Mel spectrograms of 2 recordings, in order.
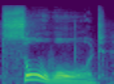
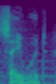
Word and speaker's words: Saward: Eric Sayward, I used to think, it's a funny name, Sayward, and I certainly used to think it was pronounced Saward until I saw a documentary about a true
